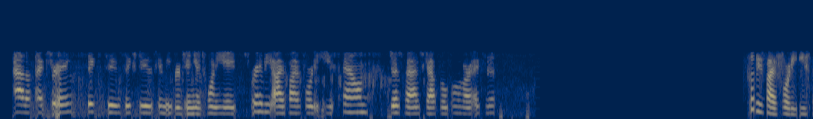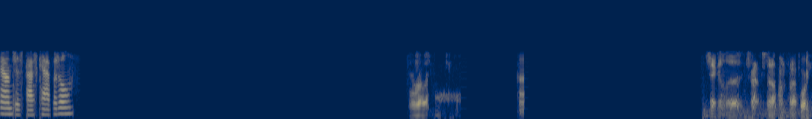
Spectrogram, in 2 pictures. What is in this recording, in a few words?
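Raleigh Police Northeast District Dispatch, p25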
